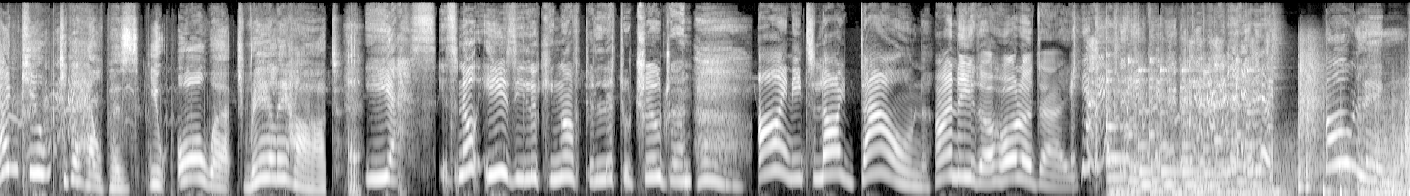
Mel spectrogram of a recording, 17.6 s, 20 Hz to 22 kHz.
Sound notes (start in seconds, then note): 9.1 sighs; 13.4 all laughing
